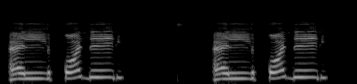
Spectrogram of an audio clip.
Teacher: the Ra will be recited by giving the 1/3 of the vowel length of kasra, since we are reciting it with the part of the haraka. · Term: Rawm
